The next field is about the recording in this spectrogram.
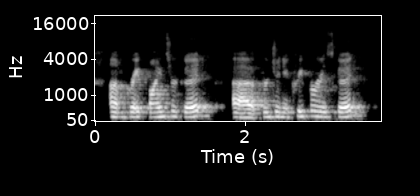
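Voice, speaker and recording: There is audible room echo around this woman's fairly low-pitched voice. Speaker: workshop presenter. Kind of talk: online workshop lecture. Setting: virtual workshop.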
